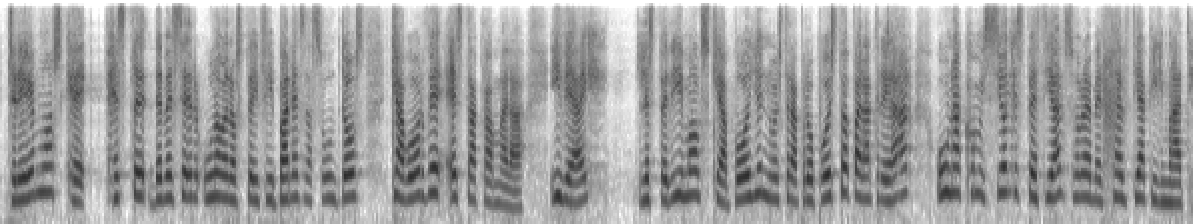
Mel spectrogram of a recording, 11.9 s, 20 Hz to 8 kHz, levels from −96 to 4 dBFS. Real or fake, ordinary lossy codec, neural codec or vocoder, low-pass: fake; none; codec, 16 kHz in and 24 kHz out, 0.6 kbps, FocalCodec, streaming, 2048 codes; 7.2 kHz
